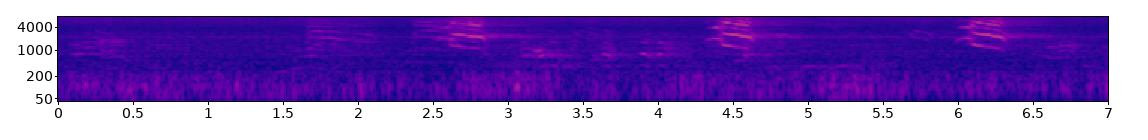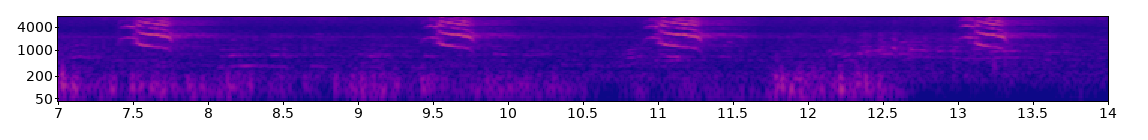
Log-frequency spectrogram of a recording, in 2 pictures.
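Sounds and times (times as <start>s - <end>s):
fainter bird calls: 1.6s - 6.8s, 7.4s - 8.2s, 9.4s - 10.2s, 10.8s - 11.8s, 12.4s - 13.9s.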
